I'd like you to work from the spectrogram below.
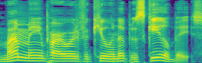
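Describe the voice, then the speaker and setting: Here a man talks in a medium pitch at a moderate pace. His pitch varies in an ordinary way. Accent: Southern US. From US South. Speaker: gaming podcast host. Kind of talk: casual chat. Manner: animated.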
